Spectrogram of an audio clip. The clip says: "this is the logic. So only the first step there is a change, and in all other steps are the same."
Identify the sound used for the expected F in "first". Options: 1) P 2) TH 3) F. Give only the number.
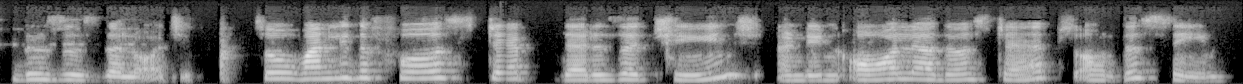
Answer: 3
